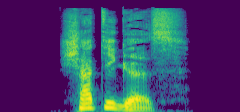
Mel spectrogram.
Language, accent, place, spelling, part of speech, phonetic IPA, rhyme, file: German, Germany, Berlin, schattiges, adjective, [ˈʃatɪɡəs], -atɪɡəs, De-schattiges.ogg
- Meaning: strong/mixed nominative/accusative neuter singular of schattig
